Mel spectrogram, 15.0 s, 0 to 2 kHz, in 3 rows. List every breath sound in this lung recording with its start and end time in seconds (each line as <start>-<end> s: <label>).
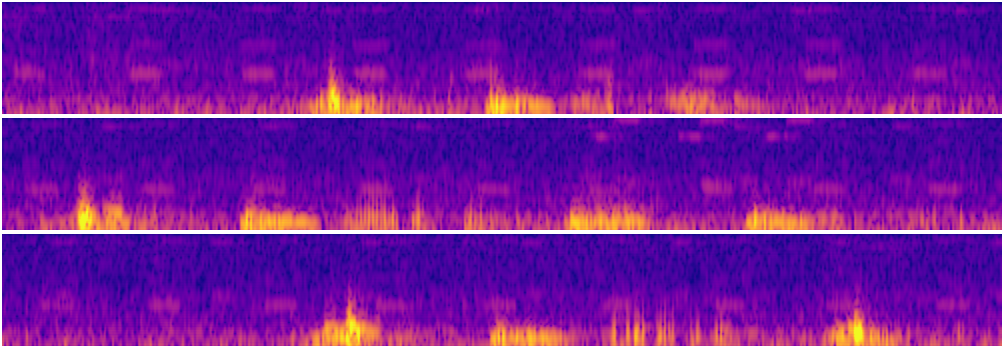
1.41-1.94 s: inhalation
2.31-2.81 s: exhalation
5.29-5.67 s: inhalation
6.19-6.64 s: exhalation
7.80-8.26 s: inhalation
8.71-9.26 s: exhalation
11.54-11.99 s: inhalation
12.45-12.94 s: exhalation
14.13-14.63 s: inhalation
